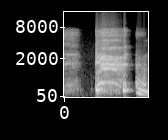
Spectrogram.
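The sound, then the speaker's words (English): A person clears their throat harshly in several rough, strained, loud bursts, like a choking cough with short gaps between the rasping efforts, while trying to get a cough drop into their mouth. No talking. “I'm sorry, I'm sort of choking to death here. I'm trying to get a cough drop in my mouth as I'm speaking.”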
